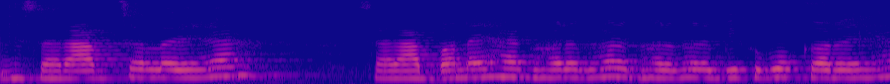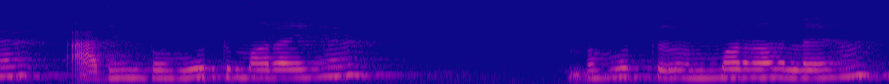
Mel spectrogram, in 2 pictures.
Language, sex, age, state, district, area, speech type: Maithili, female, 30-45, Bihar, Samastipur, urban, spontaneous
